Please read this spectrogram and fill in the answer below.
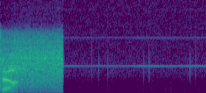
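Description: The tail of a spoken word over the aircraft intercom, then a short burst of radio static that cuts off abruptly about half a second in. Near silence follows, with only a faint steady high-pitched whine.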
